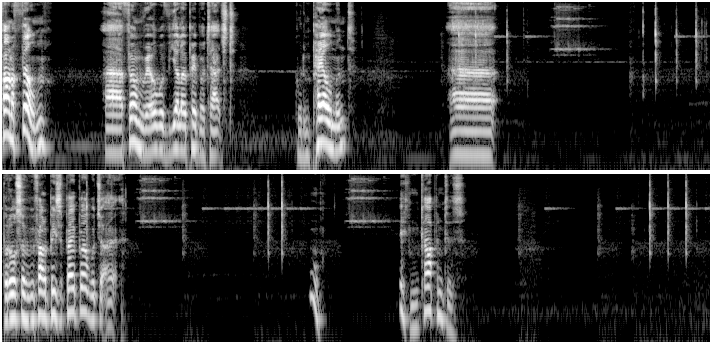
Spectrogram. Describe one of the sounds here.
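Soft game menu clicks and chimes sound as options are selected.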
